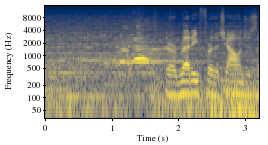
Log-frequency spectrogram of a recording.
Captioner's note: yelling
